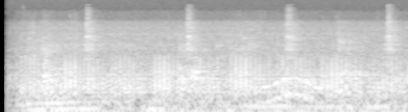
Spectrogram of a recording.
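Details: Kitten purring loudly indoors: a steady, low, rumbling vibration that runs unbroken through the whole stretch, with faint soft clicks roughly once a second.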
